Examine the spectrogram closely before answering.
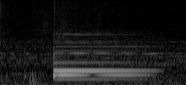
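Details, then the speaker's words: Macintosh logic board with floppy drive connected, first power-on: single clean sustained startup chime fading evenly, then cursor and question mark; board working. "okay we got the bong and the cursor and a question mark perfect it seems to work"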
